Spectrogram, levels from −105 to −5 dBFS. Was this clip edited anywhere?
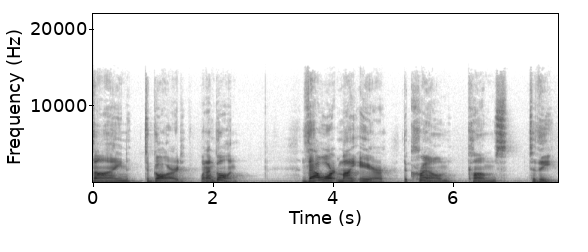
no; 0 cuts

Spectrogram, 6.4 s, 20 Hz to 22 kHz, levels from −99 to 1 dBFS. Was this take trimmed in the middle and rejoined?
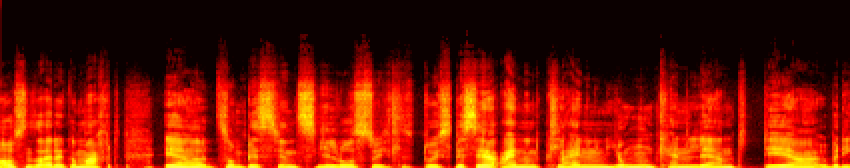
yes; 2 cuts; at 1.6 s, 3.4 s

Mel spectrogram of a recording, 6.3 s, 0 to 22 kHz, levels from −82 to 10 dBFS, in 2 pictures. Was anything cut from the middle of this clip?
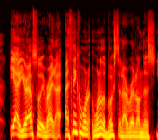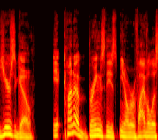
no; 0 cuts

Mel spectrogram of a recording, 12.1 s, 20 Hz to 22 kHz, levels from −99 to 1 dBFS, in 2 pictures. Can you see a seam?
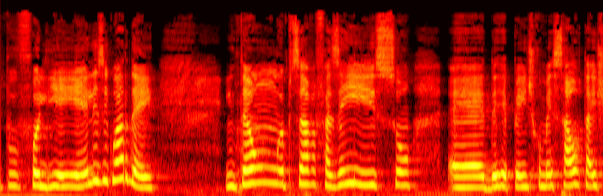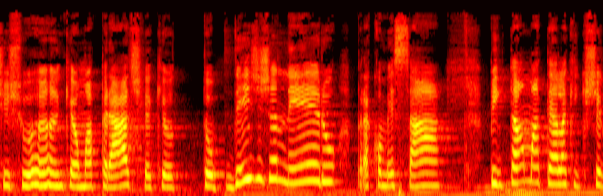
yes; 1 cut; at 8.3 s

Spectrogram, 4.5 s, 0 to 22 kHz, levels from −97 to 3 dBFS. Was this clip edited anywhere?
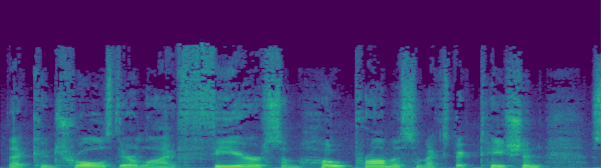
yes; 2 cuts; at 1.3 s, 2.6 s

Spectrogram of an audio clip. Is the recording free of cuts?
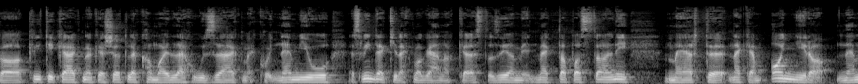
yes; 0 cuts

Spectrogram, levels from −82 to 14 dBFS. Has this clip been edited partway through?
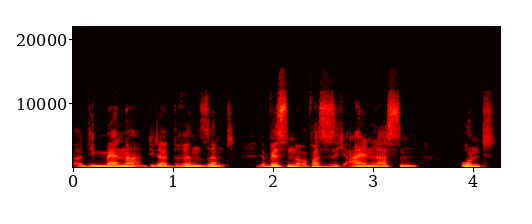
yes; 1 cut; at 1.8 s

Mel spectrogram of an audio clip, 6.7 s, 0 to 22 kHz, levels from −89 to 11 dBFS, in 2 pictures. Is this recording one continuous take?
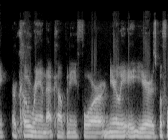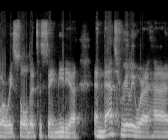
yes; 0 cuts

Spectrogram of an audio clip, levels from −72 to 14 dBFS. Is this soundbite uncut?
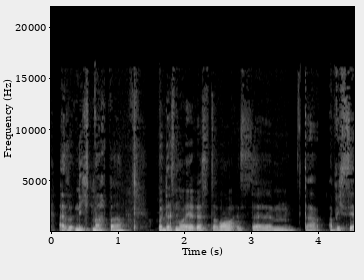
yes; 0 cuts

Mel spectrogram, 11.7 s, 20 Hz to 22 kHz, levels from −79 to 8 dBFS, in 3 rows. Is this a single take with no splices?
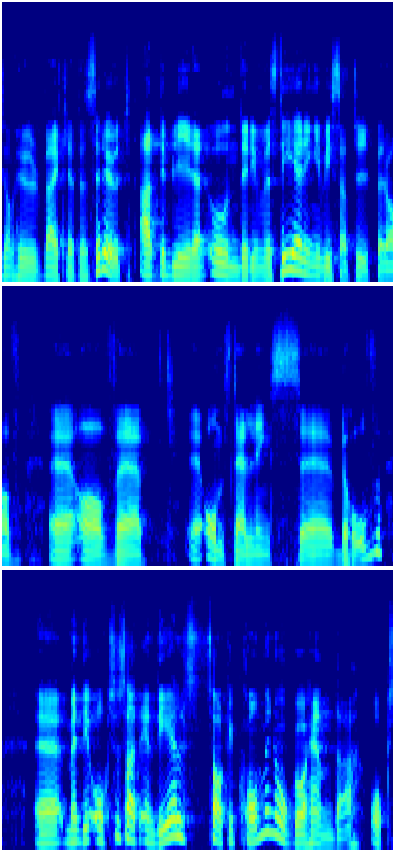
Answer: no; 1 cut; at 1.3 s

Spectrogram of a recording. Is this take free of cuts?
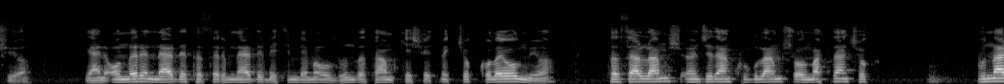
yes; 0 cuts

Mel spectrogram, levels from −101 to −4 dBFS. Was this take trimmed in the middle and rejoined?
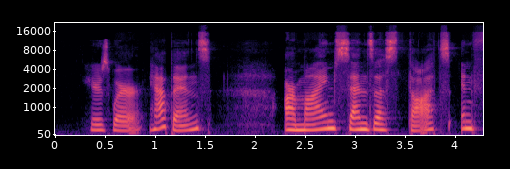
yes; 1 cut; at 0.9 s

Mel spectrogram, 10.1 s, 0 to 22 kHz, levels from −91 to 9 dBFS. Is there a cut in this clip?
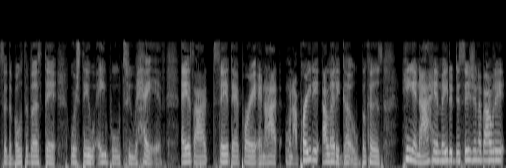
no; 0 cuts

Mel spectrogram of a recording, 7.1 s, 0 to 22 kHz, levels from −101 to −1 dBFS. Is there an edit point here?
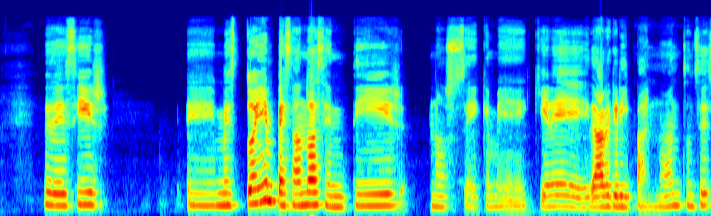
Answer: no; 0 cuts

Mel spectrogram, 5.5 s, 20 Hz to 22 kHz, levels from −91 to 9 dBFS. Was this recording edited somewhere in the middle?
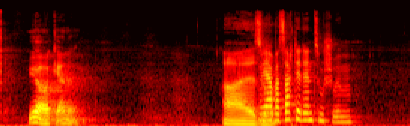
no; 0 cuts

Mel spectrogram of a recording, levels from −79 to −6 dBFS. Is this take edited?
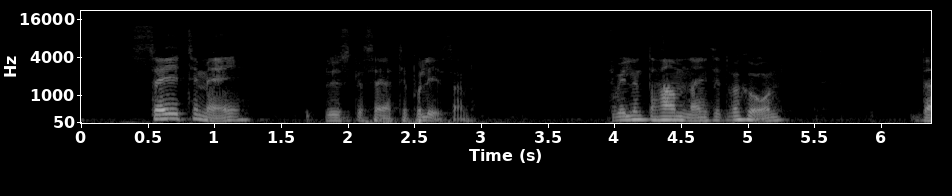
yes; 2 cuts; at 1.8 s, 4.0 s

